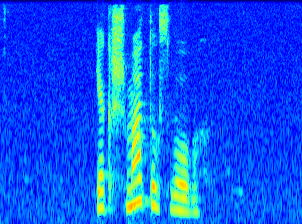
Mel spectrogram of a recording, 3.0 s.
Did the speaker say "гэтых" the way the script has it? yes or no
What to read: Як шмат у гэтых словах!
no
